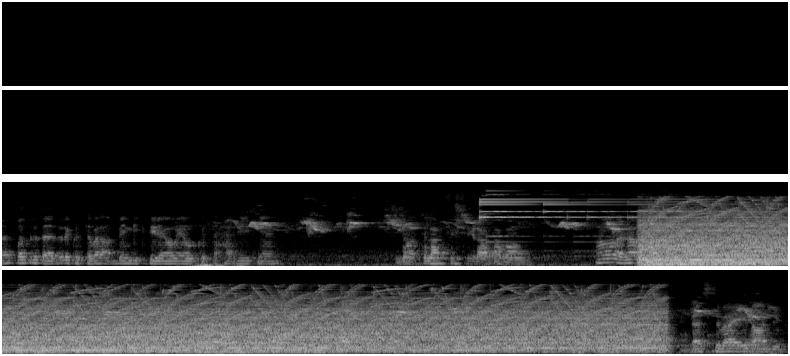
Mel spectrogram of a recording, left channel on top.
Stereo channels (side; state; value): left; silent; digital silence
